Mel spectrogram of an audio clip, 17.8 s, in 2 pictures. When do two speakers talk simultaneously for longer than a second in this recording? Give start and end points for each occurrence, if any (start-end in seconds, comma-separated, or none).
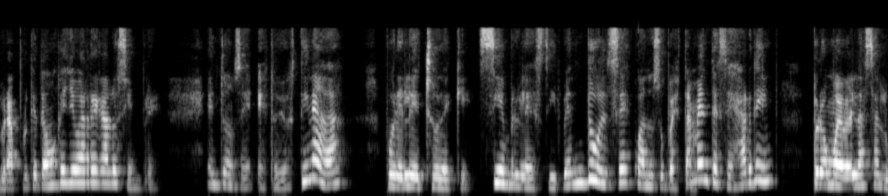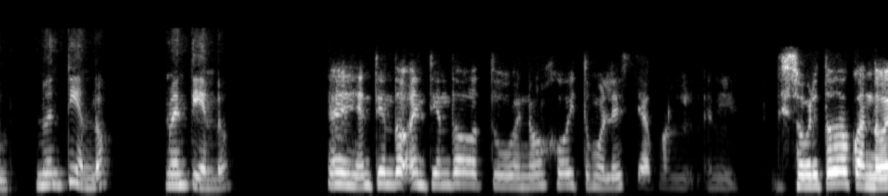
none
